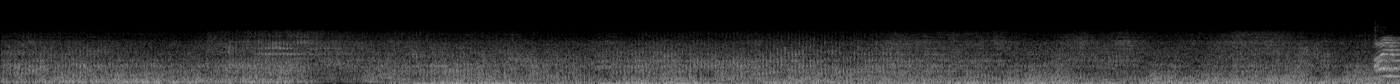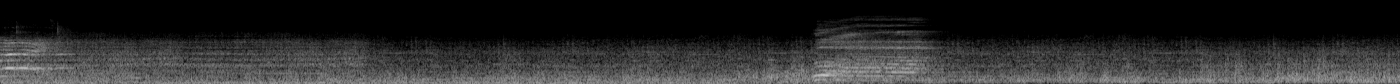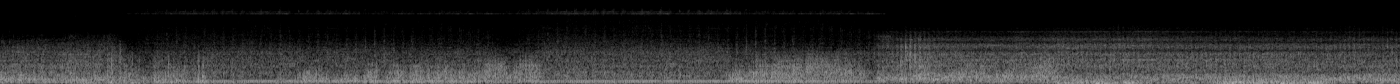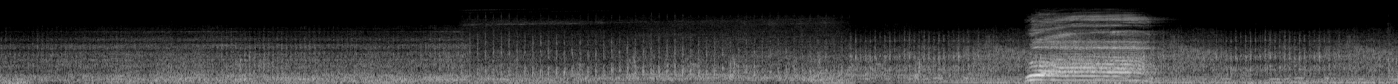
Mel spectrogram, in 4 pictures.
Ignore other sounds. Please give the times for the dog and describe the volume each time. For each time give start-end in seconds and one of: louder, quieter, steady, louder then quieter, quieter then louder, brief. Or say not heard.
not heard.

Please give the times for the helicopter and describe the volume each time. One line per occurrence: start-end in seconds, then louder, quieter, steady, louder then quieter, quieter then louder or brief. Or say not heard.
0.0-55.9 louder.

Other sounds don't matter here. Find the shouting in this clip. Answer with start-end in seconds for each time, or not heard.
13.7-14.8, 22.1-23.3, 52.2-53.5.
